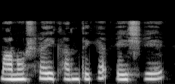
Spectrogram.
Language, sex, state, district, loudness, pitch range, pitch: Bengali, female, Tripura, West Tripura, -13 LUFS, 240-260 Hz, 245 Hz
